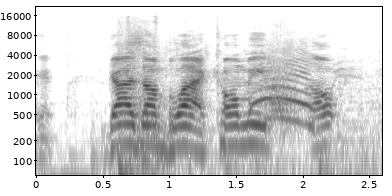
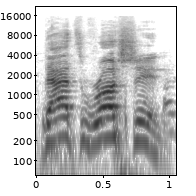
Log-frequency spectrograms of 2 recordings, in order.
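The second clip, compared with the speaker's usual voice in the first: loud, raised-pitch triumphant insistence; insistent shouting; 5 semitones higher, 11 dB louder, slower than usual. Real, not acted. Gamer insisting his challenge counts, loud defiant shouting. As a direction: shout it down at the doubters.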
